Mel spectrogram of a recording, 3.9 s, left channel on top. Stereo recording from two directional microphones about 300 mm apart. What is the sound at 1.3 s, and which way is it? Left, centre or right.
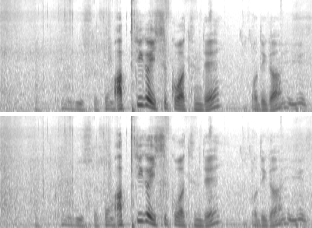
Speech, centre.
